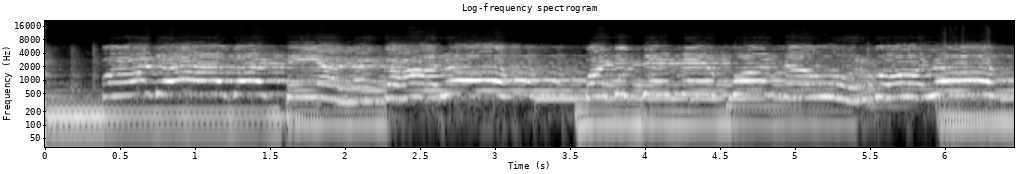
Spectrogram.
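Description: A young male voice singing a Chennai gana song live, the melody bending and wavering, over sustained low accompaniment notes that change about every two seconds.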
